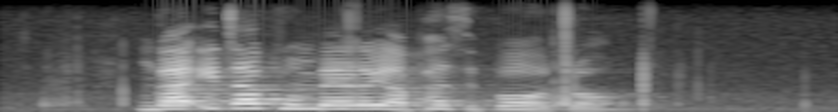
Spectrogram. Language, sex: Venda, female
